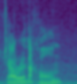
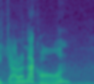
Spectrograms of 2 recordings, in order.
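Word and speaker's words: Charoen Nakhon: So Charoen Nakon is spelled C-H-A-R-O-E-N space N-A-K-H-O-N. So that is what? 11 letters to say Charanakon.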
